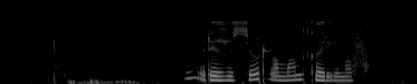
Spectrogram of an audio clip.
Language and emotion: Russian, neutral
